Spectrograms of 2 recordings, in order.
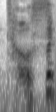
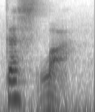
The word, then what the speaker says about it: Tesla: you have also electrified the tulsa coil learn to pronounce it properly tesla tesla fine write it down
